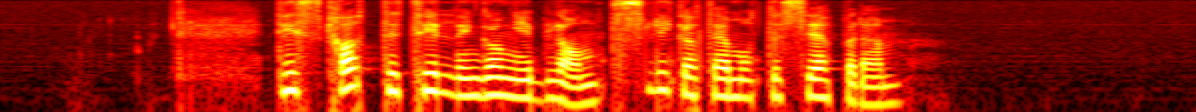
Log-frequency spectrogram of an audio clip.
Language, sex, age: Norwegian, female, 34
